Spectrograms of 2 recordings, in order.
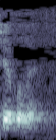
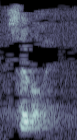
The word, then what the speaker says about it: Shibboleth: Say Shibboleth. – civilly.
